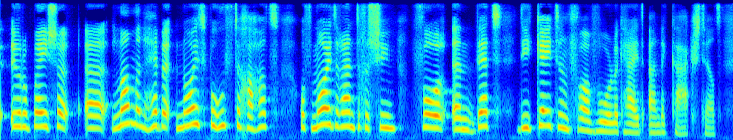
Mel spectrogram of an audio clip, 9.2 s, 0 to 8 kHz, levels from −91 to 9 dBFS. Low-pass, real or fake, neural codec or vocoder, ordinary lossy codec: 7.2 kHz; fake; codec, 24 kHz, 0.9 kbps, WavTokenizer, large speech release; none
